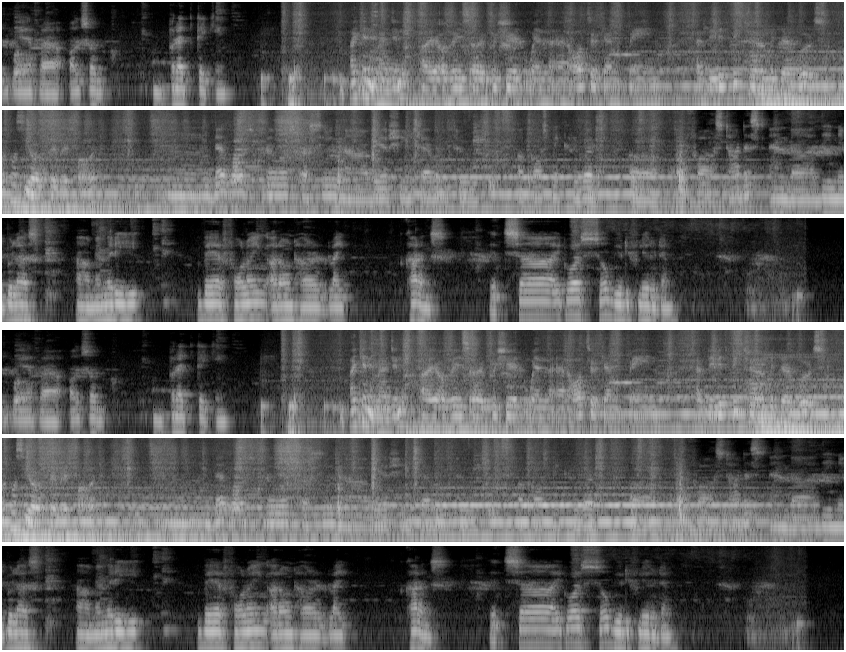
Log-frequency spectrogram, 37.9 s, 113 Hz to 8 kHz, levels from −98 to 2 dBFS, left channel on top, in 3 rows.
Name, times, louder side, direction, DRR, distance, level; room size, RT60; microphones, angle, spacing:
voice 1, 0.0-1.7 2.1-3.4 5.0-5.8 6.6-6.7 7.3-7.8 8.1-8.4 10.5-10.6 11.7-11.9 15.1-21.7 22.0-27.9 28.2-30.5 31.3-32.0 32.3-35.4 36.0-37.3, left 2 dB, 45° left, 1.0 m, -35 dB
sound 1, 4.2-22.9, right 2 dB, 30° right, 2.9 m, -41 dB
voice 2, 5.2-14.7, equal, 50° right, 1.4 m, -32 dB
sound 2, 6.1-24.9, right 5 dB, 90° right, 0.6 m, -32 dB
7.2 x 5.4 x 7.2 m
head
